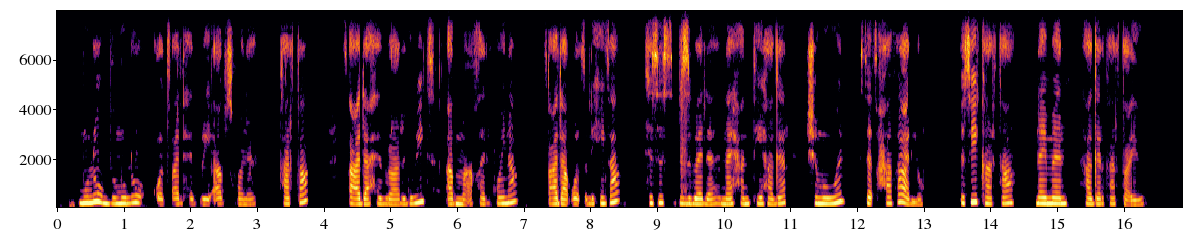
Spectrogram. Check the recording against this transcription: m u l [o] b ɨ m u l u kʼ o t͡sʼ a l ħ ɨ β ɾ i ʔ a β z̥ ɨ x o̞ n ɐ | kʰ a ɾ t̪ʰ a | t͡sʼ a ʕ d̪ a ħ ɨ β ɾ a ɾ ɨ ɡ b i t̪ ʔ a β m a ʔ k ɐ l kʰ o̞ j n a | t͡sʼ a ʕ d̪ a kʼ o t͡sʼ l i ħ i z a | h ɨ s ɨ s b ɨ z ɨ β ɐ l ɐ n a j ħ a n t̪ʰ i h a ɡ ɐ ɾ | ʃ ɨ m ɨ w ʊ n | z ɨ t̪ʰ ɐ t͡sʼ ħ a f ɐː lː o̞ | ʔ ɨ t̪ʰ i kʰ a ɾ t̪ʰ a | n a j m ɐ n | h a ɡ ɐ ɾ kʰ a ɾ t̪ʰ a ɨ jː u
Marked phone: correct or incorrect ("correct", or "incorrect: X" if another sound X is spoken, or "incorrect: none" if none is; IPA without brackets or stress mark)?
incorrect: u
